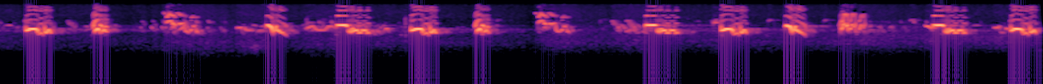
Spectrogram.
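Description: American robin singing a steady run of clear, warbled phrases, each under a second, rising and falling, with brief pauses between them against a quiet background.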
